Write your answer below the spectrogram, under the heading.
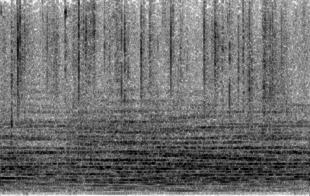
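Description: Church bells ring out across a pedestrianised square, their overlapping tones echoing all the way around and sustaining throughout, with faint footsteps and street ambience beneath.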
